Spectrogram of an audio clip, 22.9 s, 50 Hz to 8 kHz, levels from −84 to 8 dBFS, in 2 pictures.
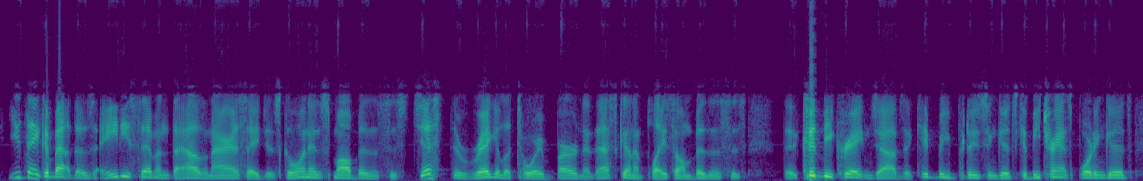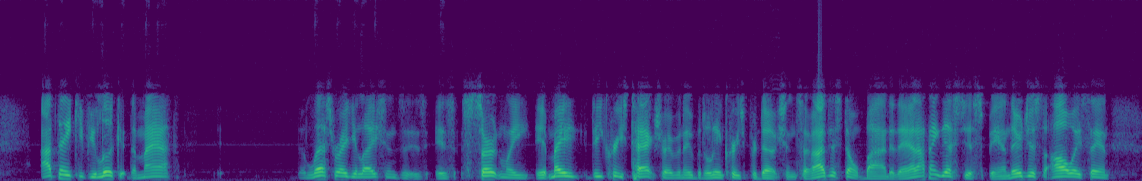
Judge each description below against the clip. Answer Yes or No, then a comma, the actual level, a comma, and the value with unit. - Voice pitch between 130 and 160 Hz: No, low, 115 Hz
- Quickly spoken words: No, average, 195 wpm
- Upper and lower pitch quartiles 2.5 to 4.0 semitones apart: No, average, 4.5 semitones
